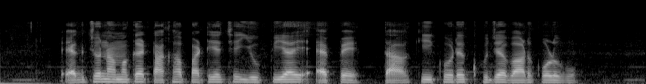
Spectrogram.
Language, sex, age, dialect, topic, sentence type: Bengali, male, 18-24, Standard Colloquial, banking, question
